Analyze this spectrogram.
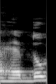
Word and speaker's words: Hebdo: नाम था हाराकीरी हेब्दो, या हेब्दो भी बोल सकते हैं या एब्डो भी बोल सकते हैं, दोनों ठीक है प्रोनाउंस में।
